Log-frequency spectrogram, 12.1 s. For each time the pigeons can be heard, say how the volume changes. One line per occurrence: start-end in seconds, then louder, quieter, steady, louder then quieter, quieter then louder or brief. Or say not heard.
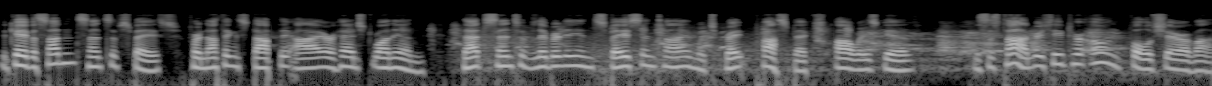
not heard.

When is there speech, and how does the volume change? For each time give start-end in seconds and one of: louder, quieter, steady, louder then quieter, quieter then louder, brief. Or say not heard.
0.0-9.2 steady
9.8-12.0 brief.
